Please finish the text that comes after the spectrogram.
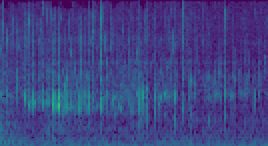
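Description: French press coffee pours into a cup in a light, bubbling trickle with small drips and glassy splashes, close and fairly quiet, continuing for a few seconds.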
